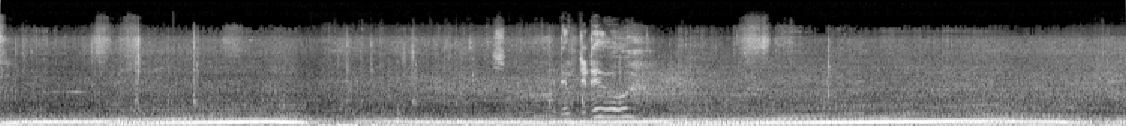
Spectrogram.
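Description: A car engine fitted with a new Black Widow exhaust idles with a deep, loud exhaust rumble, rising in pitch twice as it revs and settling back down; a brief voice is heard.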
